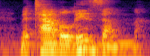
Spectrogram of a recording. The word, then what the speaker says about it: metabolism: Metabolism. Metabolism. Então você viu que o SM vira um ZAM no final, tá? Uma boa dica e muito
